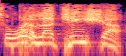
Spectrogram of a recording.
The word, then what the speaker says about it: Letitia: AG Letitia James. – Letitia. Letitia. Pronounce it correctly. It's Miss Letitia.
